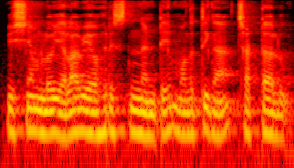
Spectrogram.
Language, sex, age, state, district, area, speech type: Telugu, male, 30-45, Andhra Pradesh, East Godavari, rural, spontaneous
